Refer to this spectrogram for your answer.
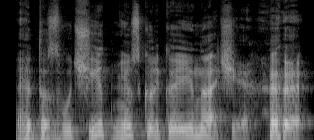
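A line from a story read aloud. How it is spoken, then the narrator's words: Chuckling. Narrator (Russian): хохотнул Юрий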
